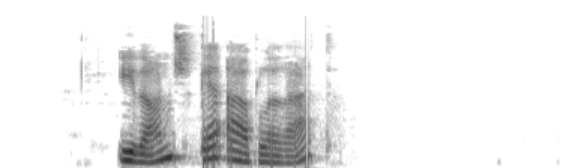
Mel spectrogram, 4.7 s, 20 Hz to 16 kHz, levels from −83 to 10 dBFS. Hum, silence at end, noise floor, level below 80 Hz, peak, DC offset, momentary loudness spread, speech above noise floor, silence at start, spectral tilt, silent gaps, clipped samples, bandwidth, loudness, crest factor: none; 2.1 s; -55 dBFS; -54 dBFS; 0 dBFS; under 0.1%; 10 LU; 38 dB; 1 s; -6 dB/octave; none; under 0.1%; 9.4 kHz; -18 LUFS; 20 dB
